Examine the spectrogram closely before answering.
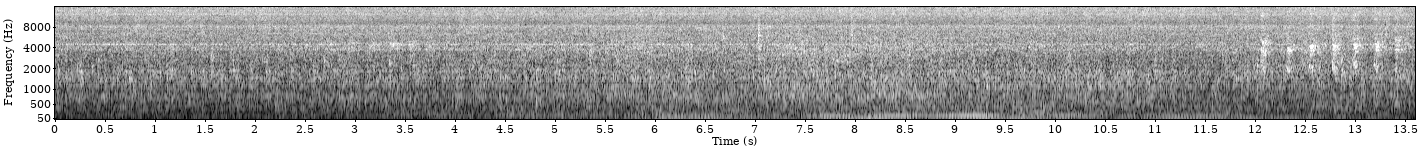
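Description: Rice sizzles and crackles in a hot wok.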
